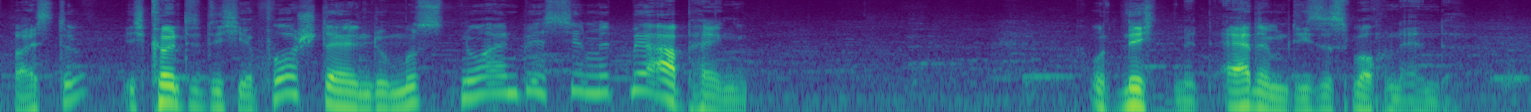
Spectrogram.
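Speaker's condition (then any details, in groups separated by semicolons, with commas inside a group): No condition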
